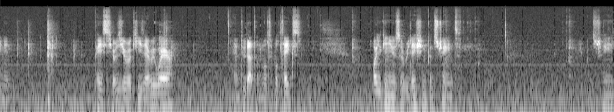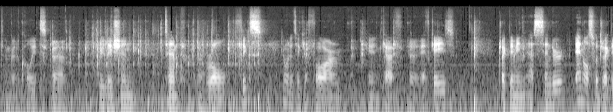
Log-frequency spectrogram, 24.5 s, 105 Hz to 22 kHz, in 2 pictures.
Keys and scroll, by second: 0.9 ctrl+v, 3.3 ctrl+v, 13.6-17.9 typing, 21.7-22.6 typing.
